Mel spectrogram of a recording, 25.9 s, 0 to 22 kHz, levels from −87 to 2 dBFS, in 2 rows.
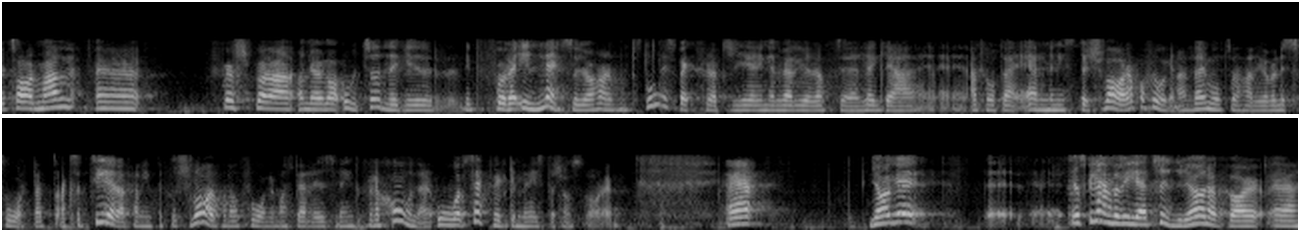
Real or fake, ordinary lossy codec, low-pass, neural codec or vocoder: fake; AAC, 24 kbps; 5.4 kHz; codec, 16 kHz, 1 kbps, FreqCodec, larger model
